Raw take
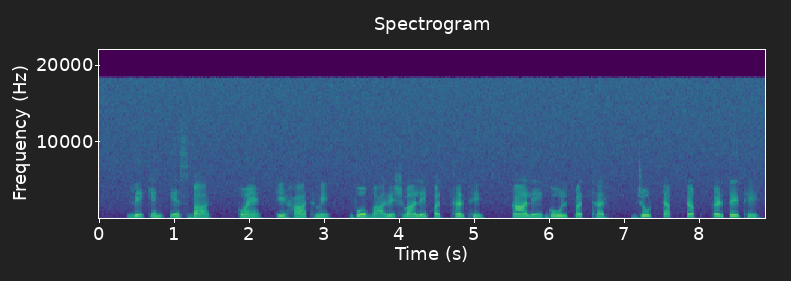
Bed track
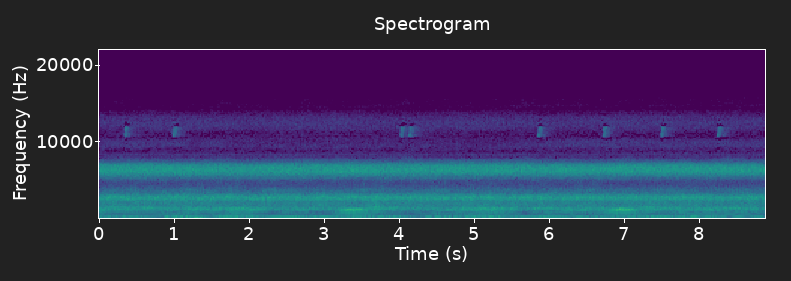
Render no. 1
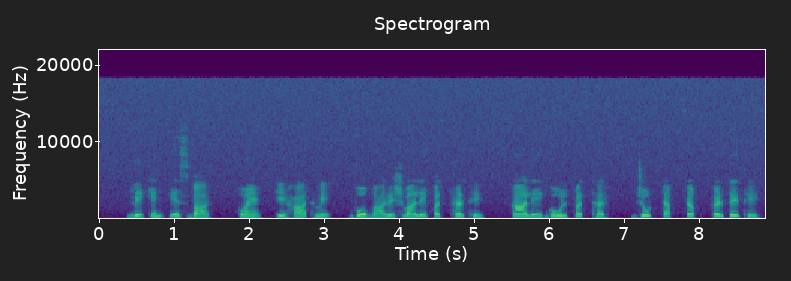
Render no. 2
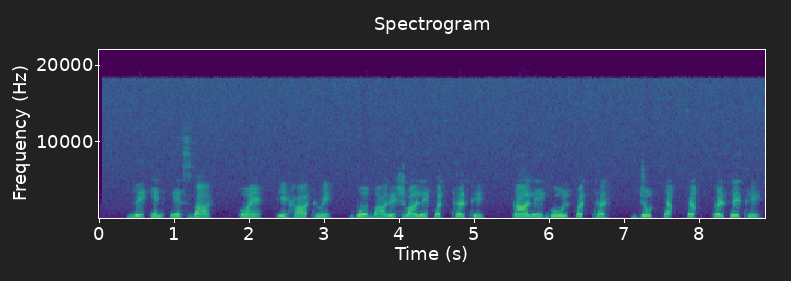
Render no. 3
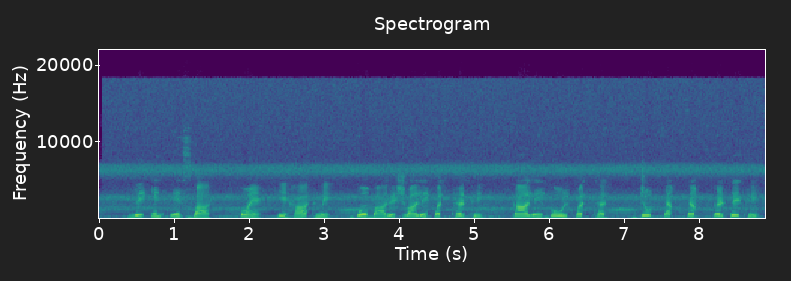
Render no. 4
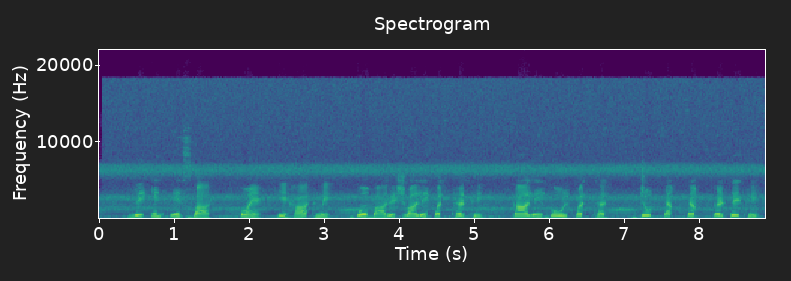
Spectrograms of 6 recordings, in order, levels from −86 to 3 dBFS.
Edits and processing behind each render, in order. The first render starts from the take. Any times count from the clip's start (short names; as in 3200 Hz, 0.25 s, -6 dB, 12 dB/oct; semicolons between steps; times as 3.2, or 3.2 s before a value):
noise print and reduce 6 dB
in parallel at -8.5 dB: soft clip -21.5 dBFS, distortion -12 dB; on the sum: dispersion highs, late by 40 ms, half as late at 1100 Hz
add bed track -7.5 dB
gain +2.5 dB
